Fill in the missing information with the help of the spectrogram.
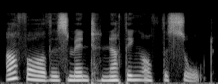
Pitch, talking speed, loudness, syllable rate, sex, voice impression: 195 Hz, 190 wpm, -17 LUFS, 4.4 syllables/s, female, feminine, middle-aged, tensed, slightly powerful, slightly hard, clear, raspy, intellectual, calm, reassuring, elegant, slightly kind, slightly sharp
